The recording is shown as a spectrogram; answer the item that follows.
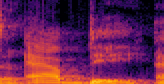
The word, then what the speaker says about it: Abdi: Barkhad, you got right, but it's Abdi.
